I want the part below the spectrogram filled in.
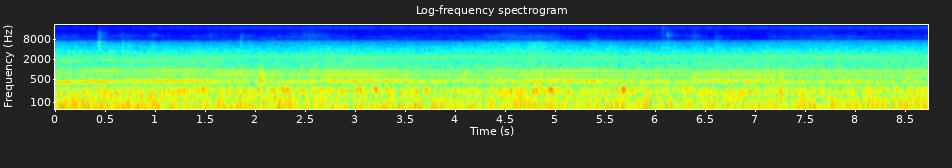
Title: Tram 224 M2 heading to Phoenix Park heading to Shipstone Street with a weird noise.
